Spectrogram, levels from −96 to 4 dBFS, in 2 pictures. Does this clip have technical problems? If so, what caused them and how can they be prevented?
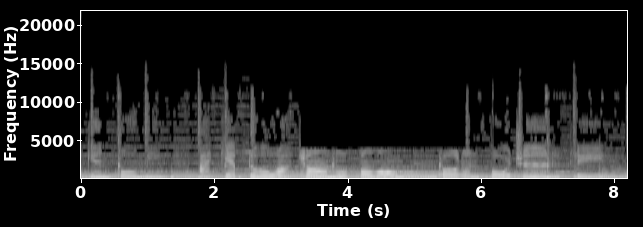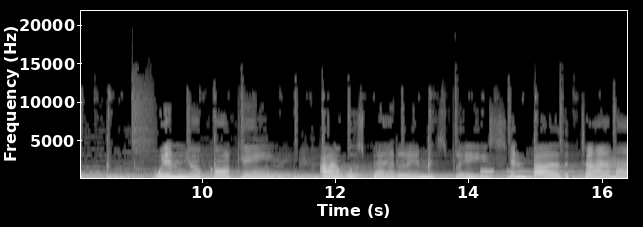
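Yes. From 3.28 to 5.77 s the sound turns dull and boxy, with nothing above 3.8 kHz, and then clears again. This is likely an input switched to a poorer device, whose narrower band and different tone replace the original microphone with no gap and little level change. To prevent it, lock the recording input to one microphone and stop the system or headset from switching devices automatically during capture.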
